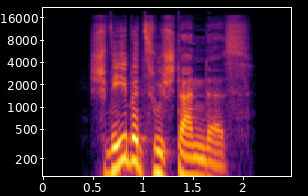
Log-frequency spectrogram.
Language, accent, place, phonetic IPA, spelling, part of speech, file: German, Germany, Berlin, [ˈʃveːbəˌt͡suːʃtandəs], Schwebezustandes, noun, De-Schwebezustandes.ogg
- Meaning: genitive of Schwebezustand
